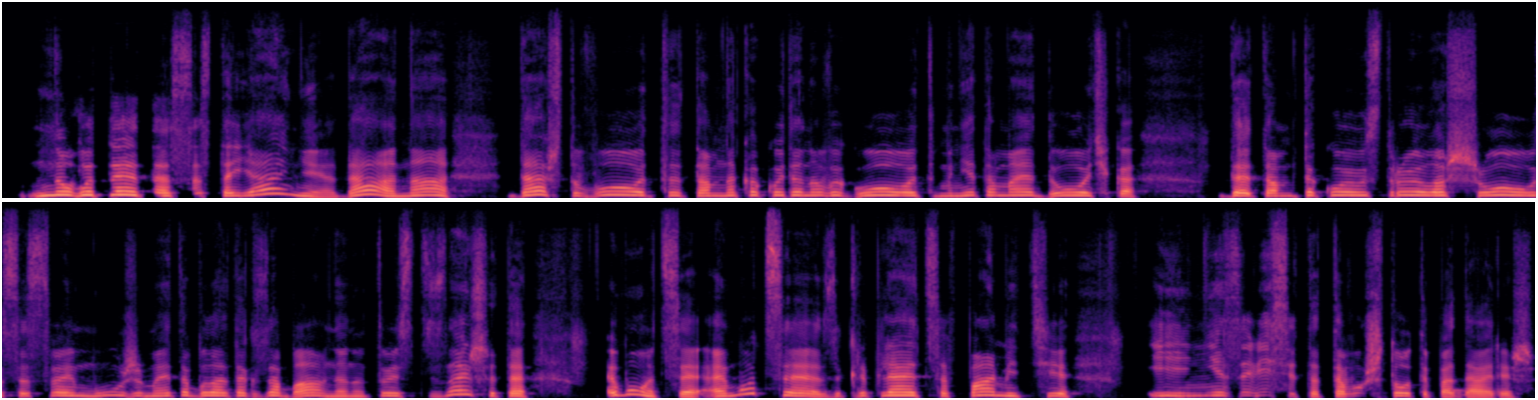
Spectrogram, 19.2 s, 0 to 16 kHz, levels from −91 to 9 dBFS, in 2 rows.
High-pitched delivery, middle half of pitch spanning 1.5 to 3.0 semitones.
No: high, 235 Hz; average, 3.9 semitones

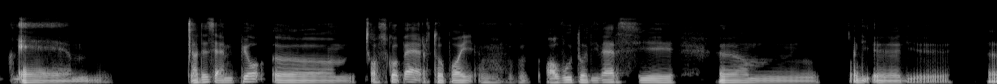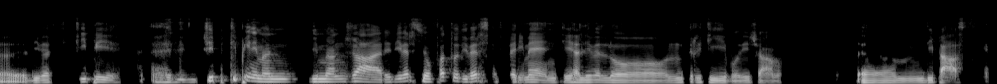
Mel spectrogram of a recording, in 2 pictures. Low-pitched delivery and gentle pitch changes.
No: very low, 95 Hz; average, 3.9 semitones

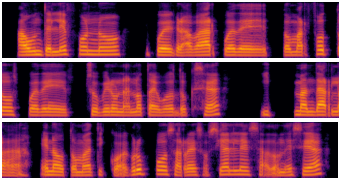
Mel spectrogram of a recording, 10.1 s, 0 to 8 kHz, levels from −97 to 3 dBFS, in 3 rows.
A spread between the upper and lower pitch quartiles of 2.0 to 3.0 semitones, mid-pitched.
Yes: average, 2.7 semitones; medium, 175 Hz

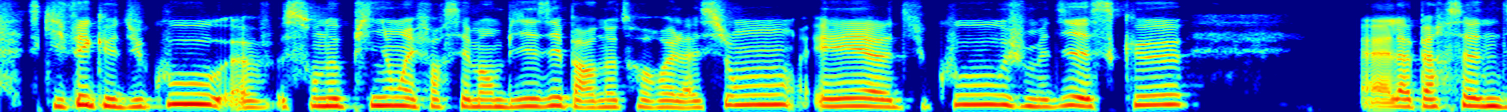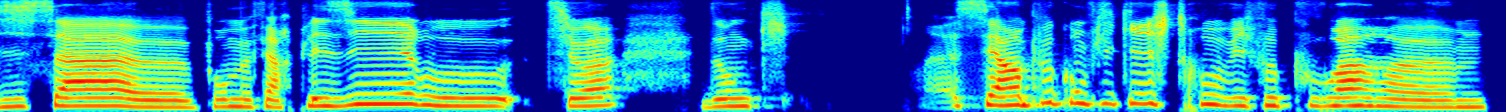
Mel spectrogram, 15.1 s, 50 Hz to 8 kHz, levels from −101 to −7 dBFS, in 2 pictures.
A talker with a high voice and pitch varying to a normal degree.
Yes: high, 210 Hz; average, 3.5 semitones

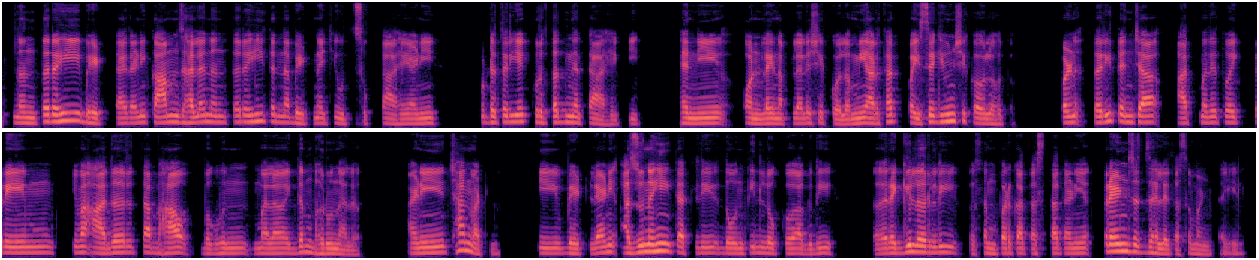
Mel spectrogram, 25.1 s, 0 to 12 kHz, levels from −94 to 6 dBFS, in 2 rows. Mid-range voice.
Yes: medium, 145 Hz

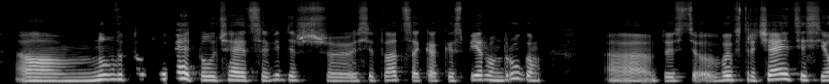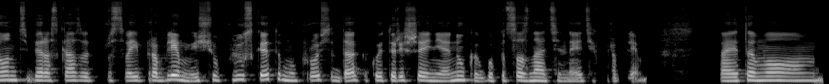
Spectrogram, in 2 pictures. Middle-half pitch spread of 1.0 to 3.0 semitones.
Yes: narrow, 2.5 semitones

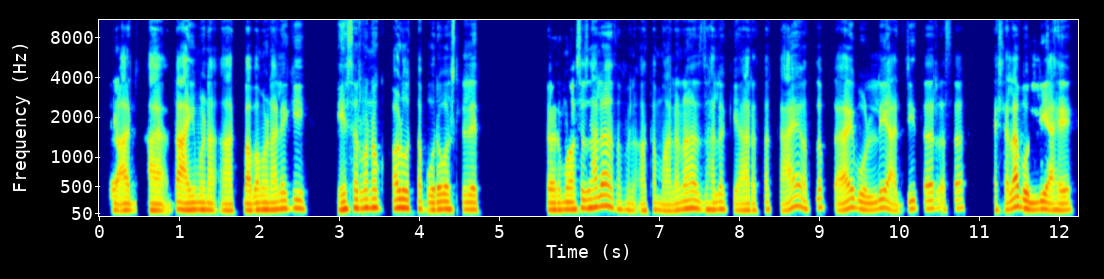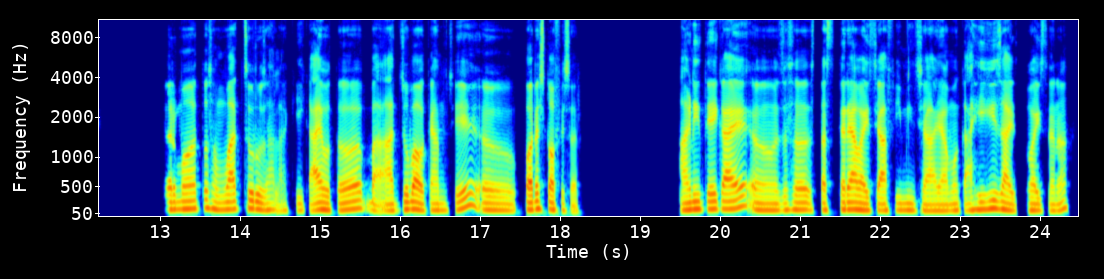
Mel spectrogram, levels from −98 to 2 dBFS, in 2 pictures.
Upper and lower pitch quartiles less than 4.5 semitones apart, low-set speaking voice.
Yes: average, 2.9 semitones; low, 115 Hz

